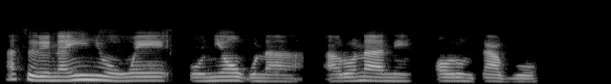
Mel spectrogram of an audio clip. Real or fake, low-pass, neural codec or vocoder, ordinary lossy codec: real; 5.4 kHz; none; none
